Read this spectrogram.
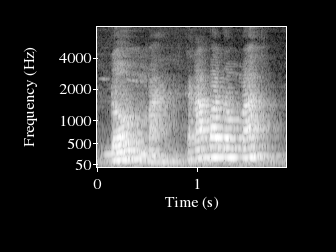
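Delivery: ordinary talk, nothing marked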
